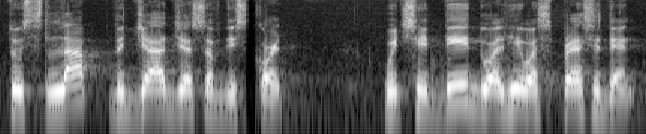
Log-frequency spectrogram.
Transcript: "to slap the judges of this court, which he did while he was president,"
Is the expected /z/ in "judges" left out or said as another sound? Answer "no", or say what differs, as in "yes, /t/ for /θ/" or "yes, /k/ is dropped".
yes, /s/ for /z/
